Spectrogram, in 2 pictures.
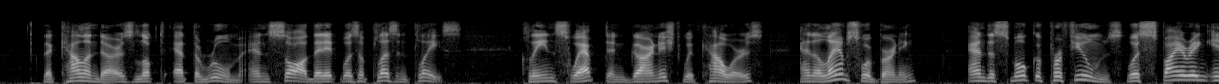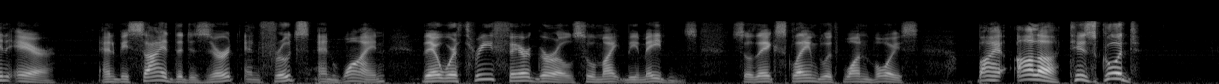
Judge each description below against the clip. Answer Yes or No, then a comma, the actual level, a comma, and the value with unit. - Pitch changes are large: Yes, wide, 6.0 semitones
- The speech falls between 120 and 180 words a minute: Yes, average, 150 wpm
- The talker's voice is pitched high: No, low, 135 Hz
